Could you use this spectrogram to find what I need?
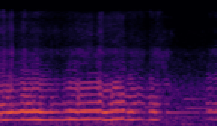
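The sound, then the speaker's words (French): Bees buzz in a steady, loud, rich drone that holds a constant pitch with slight wavering, alone with no voices. “Et les abeilles aimeraient ne plus faire le buzz, mais tout simplement le...”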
